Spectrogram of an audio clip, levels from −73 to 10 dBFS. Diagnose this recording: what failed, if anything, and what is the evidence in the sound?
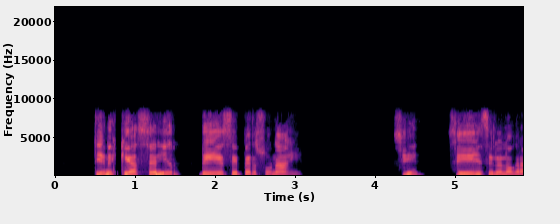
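Skip ahead at 1.25 to 1.27 s, in the network and jitter buffer stage: the speech jumps forward with no gap, and roughly 0.7 s of audio is missing. That stretch was discarded while later packets were already queued, so both sides of the cut join almost directly.

Jitter buffer speed-up from 1.49 to 1.81 s (113% speed) and from 2.22 to 4.39 s (108% speed), in the receiver's buffer: the speech sounds hurried at unchanged pitch. Short pitch-period pieces were repeatedly removed, a few hundred milliseconds in all, to drain excess delay.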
